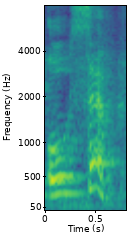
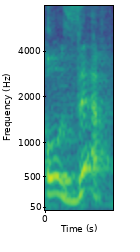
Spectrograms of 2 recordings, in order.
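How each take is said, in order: First: The middle consonant is a hissing S sound. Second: The middle consonant is a buzzing Z sound. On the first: The speaker calls it right. "it's a S. So it should be Osef" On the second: The speaker calls it wrong. "It's not a Z"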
